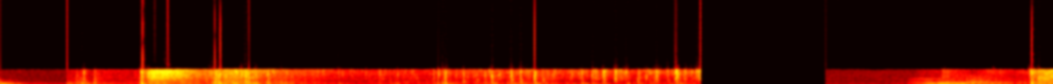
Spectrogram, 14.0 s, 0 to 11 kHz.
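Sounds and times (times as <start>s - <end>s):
water rocket launching burst: 1.8s - 4.4s.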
